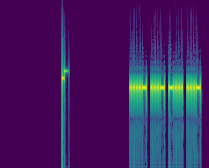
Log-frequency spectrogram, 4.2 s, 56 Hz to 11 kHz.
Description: Morse code, heard as a keyed tone, about 40 wpm, 700 Hz. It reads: 4VBV
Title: Four Challenging Letter-Number Combinations 40wpm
